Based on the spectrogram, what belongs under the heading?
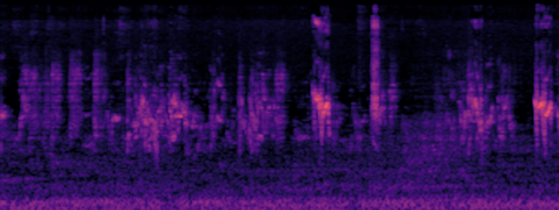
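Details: A happy pet budgie gives soft chattering warbles broken by sharp, squeaky high chirps about every two seconds, with a steady low hum beneath.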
